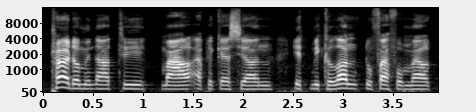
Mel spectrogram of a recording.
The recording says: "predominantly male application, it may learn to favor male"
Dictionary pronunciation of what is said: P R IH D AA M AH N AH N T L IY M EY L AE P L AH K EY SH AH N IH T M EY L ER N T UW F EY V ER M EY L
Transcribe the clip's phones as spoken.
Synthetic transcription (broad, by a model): P R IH D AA M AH N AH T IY M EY L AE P L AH K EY S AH N IH T M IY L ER N T UW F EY F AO M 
